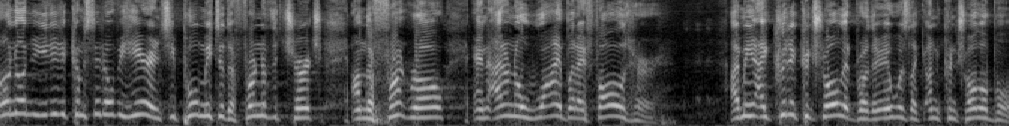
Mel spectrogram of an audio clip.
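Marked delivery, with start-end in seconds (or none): 0.0-1.5 put-on sweet little old grandma voice, pitched up. Retelling how the church usher greeted him: imitating a sweet old grandma. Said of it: "old sweet little grandmas".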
